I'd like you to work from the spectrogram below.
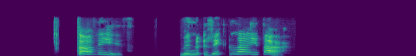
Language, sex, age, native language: Icelandic, female, 20-29, Icelandic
